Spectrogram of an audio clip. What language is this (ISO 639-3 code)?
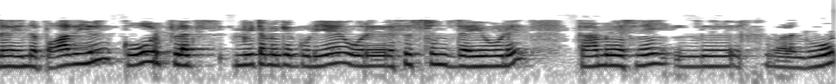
tam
